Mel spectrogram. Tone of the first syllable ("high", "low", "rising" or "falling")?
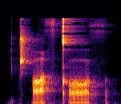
low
